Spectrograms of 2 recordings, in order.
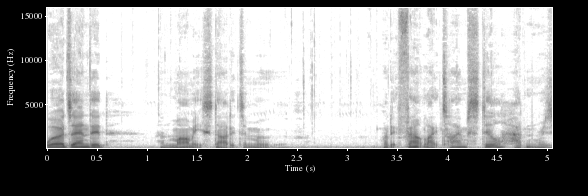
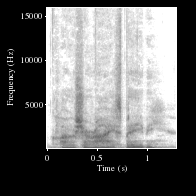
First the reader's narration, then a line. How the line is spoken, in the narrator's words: his mommy whispered into his ear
